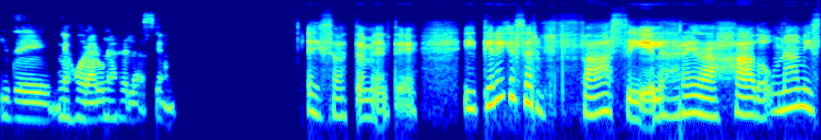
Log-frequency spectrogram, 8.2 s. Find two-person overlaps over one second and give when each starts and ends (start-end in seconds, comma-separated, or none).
none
